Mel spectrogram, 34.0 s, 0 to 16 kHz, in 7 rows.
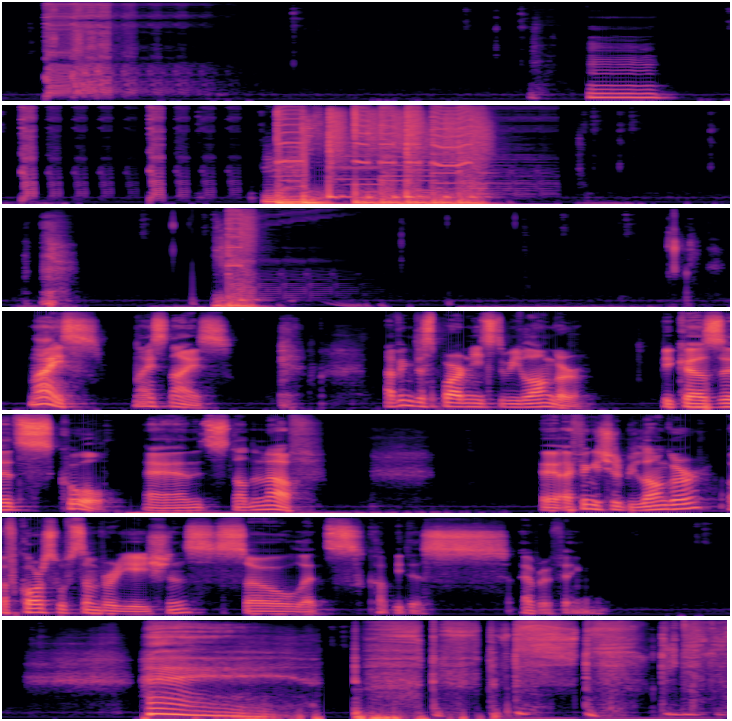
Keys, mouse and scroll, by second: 2.6 click, 3.4 ctrl+scroll up 2, 4.3-5.8 drag, 6.0 click, 6.2 space, 6.8 d, 8.1 space, 8.2 click, 9.0-10.3 drag, 10.5 click, 10.6 space, 11.6 ctrl+scroll down 2, 12.6 space, 12.9 click, 13.6 g, 13.8 ctrl+scroll down 2, 14.9 click, 15.7 scroll up 2, 16.8-17.1 scroll up 2, 18.3 g, 19.5 click, 20.0 ctrl+click, 20.5 ctrl+scroll down 2, 21.0-22.0 scroll up 4, 22.1 r, 23.5-25.4 drag, 26.0 ctrl+click, 26.4 ctrl+click, 26.9 ctrl+click, 27.2 ctrl+scroll down 2, 27.5 ctrl+scroll up 3, 28.4 ctrl+click, 28.8 ctrl+click, 29.2-29.9 ctrl+scroll down 4, 30.8 ctrl+click, 33.0 ctrl+click, 33.4 ctrl+scroll down 2.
